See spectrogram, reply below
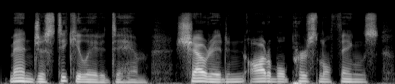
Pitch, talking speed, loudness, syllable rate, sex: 120 Hz, 120 wpm, -17 LUFS, 5.3 syllables/s, male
